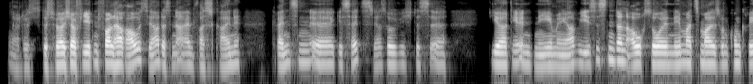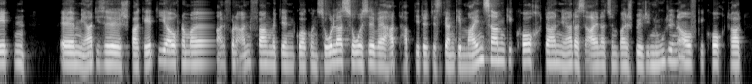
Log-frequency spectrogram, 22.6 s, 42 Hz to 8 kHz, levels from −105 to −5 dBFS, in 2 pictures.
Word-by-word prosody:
Ja, 120 -3 -18
das 125 0 -17
das - - -4
höre 145 0 +8
ich 145 +2 +5
auf 150 +1 +6
jeden 150 +2 +2
Fall 155 -1 +7
heraus, 150 +6 +5
ja? 140 +4 0
Da 145 - -1
sind 140 +1 -10
einem 145 -1 -4
fast 130 -1 -8
keine 140 +4 -5 0.5
Grenzen, 160 +4 -4
äh, 150 -2 0
gesetzt, 150 -2 -5
ja, 140 +1 -12
so 145 +1 -1
wie 150 - -16
ich 145 0 -18
das, 145 0 -10
äh, 145 -1 -8 0.7
dir 150 -2 +5
dir 160 +2 -5
entnehme. 140 -1 -4
Ja, 145 +4 -1
wie 150 -1 -3
ist 150 +5 -6
es 190 0 -2
denn 195 -2 -4
dann 185 -2 +4
auch 145 +2 +4
so? 150 0 +6
Nehmen 150 +1 +2
wir 160 - +4
jetzt 155 +1 -3
mal 155 -1 +4
so 150 +1 -10
'n 150 - -11
konkreten 155 -1 -2 0.5
ähm, 150 -1 +3
ja, 140 +3 -1
diese 150 -1 +2
Spaghetti 145 +4 -2
auch 155 0 +3
noch 155 -1 -4
mal 155 0 -1
an 150 - -8
von - - -7
Anfang 155 +2 -2
mit 145 0 -8
den 140 -1 -4
Gorgonzola-Soße. 150 +2 0
Wer 140 -1 0
hat 145 0 -4
habt 140 0 -11
ihr 145 - -7
das 140 -1 -12
dann 135 0 -1
gemeinsam 185 +8 +1
gekocht 175 -1 -1
dann? 155 -1 0
Dass 150 +1 -3
einer 145 +1 -1
zum 145 0 -12
Beispiel 140 +1 -4
die 145 - -12
Nudeln 170 +5 -7
aufgekocht 155 0 -1
hat, 150 0 +1
150 Hz, 190 wpm, -23 LUFS, 140-155 Hz, 0.7 s, höre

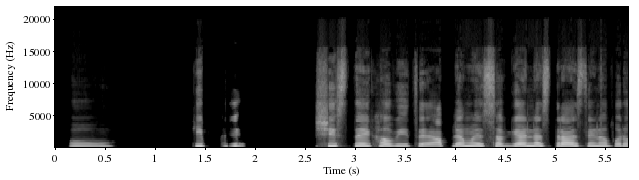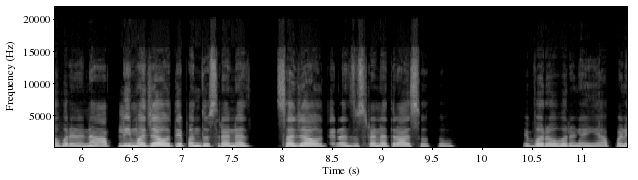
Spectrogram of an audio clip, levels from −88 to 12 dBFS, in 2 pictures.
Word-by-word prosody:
हो 170 -2 -7 0.8
की 320 - +2
म्हणजे 305 +2 -7 0.8
शिस्त 295 +2 +1
एक 310 -3 +2
हवीच 220 -3 0
आहे. 175 - 0
आपल्यामुळे 230 +8 +2
सगळ्यांनाच 230 +2 +3
त्रास 225 -2 +4
देणं 235 0 +1
बरोबर 210 -1 -2
नाही 175 -1 -4
ना. 240 +5 -1
आपली 225 +7 0
मजा 240 0 +5
होते 235 +1 +3
पण 245 -1 +3
दुसऱ्यांना 230 +1 0 0.4
सजा 230 0 +3
होते 195 -2 -2
ना. - - -2
दुसऱ्यांना 215 +3 -2
त्रास 190 -1 -3
होतो 175 -1 -12 0.8
हे - - -8
बरोबर 225 +3 0
नाही 175 -3 -5
आहे. 180 - -7
आपण 205 +4 -5
225 Hz, 155 wpm, -22 LUFS, 195-240 Hz, 0.8 s, मजा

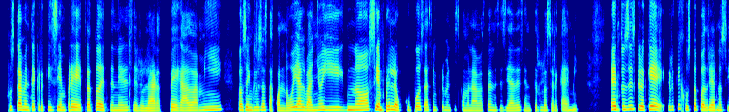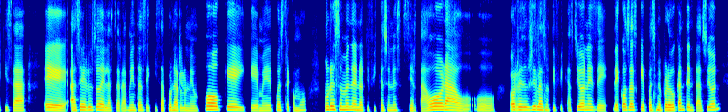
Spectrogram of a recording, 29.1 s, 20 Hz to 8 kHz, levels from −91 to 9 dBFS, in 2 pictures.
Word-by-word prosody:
justamente, 215 -2 +2
creo 200 -3 -6
que 195 0 -6
siempre 195 0 0
trato 190 +3 -3
de 205 -3 +4
tener 180 -1 -5
el 190 - -7
celular 170 -3 -3 0.2
pegado 180 -2 -1
a 180 - -2
mí. 215 +6 -3 0.3
O 200 - +1
sea, 200 - +2
incluso 195 +2 -3
hasta 205 -3 -5
cuando 175 -2 -4
voy 200 +3 +1
al 205 0 +3
baño, 190 +2 0
y 205 -2 -3
no 210 +1 +3
siempre 225 -2 +4
lo 220 -4 +4
ocupo. 195 +3 -7
O 225 - -1
sea, 185 -4 -3
simplemente 190 0 -12
es, 215 - -19
como 175 -2 -10
nada 170 -1 -5
más, 170 0 -10
la 200 - -5
necesidad 175 -2 -7
de 180 +2 -5
sentirlo 180 0 -9
cerca 170 -2 -7
de - - -6
mí. 190 - -7 0.7
Entonces, 240 +2 +3
creo 235 -4 +4
que 230 -2 +4
creo 220 +1 -6
que, 290 +6 -7
justo, 225 -2 -3
podría 190 -3 0
no 190 -1 -5
sé, 190 0 -12
quizá, 180 -2 0 0.3
eh, 180 -3 +5
hacer 195 +2 +3
uso 205 +1 +1
de 205 -2 +4
las 175 0 -4
herramientas, 185 +2 -4
de 170 - -7
quizá, 175 0 -7
ponerle 180 -2 -1
un 170 - -5
enfoque, 215 +4 +4
y 185 -1 -6
que 170 -1 -3
me 170 +1 -5
muestre 195 0 -4
como 180 +2 -7 0.4
un 225 +1 +3
resumen 225 -1 +4
de 210 -1 +3
notificaciones 185 0 -5
a - - -50
cierta 175 0 -4
hora. 210 -3 +6
O 85 - -5
o 90 -2 -5 0.3
o 210 - +6
reducir 205 +2 +2
las 205 -1 +4
notificaciones 205 +3 -2
de 170 -3 -5
de 185 - -1
cosas, 205 0 +2
que 190 -2 -2
pues, 190 0 -2
me 200 -3 +1
provocan 190 +4 +3
tentación, 200 - -2
190 Hz, 175 wpm, -24 LUFS, 180-210 Hz, 0.7 s, hora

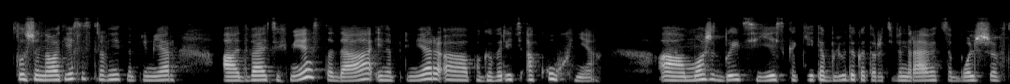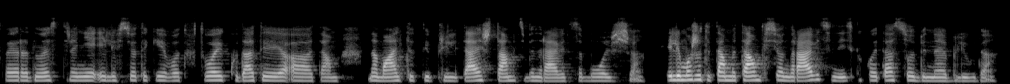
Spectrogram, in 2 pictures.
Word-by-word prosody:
Слушай, 230 -2 +3
ну 205 0 +3
вот 210 +1 +4
если 255 +2 0
сравнить, 225 -2 -4
например, 195 +2 -3 0.4
а, 185 0 +5
2 205 +3 +3
этих 200 -5 -9
места, 270 - +1
да, 180 +7 +3
и, 200 -5 -3
например, 195 +6 0
а, 200 -2 0
поговорить 195 +3 -4
о 215 - -2
кухне. 205 -9 -5 0.6
А, 190 -2 +5
может 215 +2 +2
быть, 215 +1 -1
есть 205 +4 0
какие-то 205 +1 -4
блюда, 200 +4 -3
которые 190 -3 -6
тебе 190 - -7
нравятся 185 +1 -1
больше 190 +2 +3
в - - -19
твоей 185 0 -2
родной 180 +1 -1
стране 185 -1 -2
или 185 -1 -2
всё-таки 190 0 -4
вот 180 0 -5
в - - -17
твой, 195 +1 +2
куда 180 -2 -1
ты, 180 -1 0
а, 175 -1 0
там 165 -1 -5 0.3
на 185 - 0
Мальту 170 +2 +2
ты 180 - -5
прилетаешь, 170 +2 +1
там 175 0 +2
тебе 170 +1 -7
нравится 160 0 -1
больше? 165 +1 -4 0.2
Или 200 +1 +7
может 210 0 +4
и - - -6
там, 190 -1 +4
и 190 - 0
там 195 0 +6
всё 200 +1 -2
нравится, 180 +3 +3
но 170 - 0
есть 165 - -3
какое-то 190 -1 -2
особенное 170 -4 -2
блюдо? 160 0 -7
190 Hz, 180 wpm, -23 LUFS, 175-205 Hz, 0.6 s, Или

